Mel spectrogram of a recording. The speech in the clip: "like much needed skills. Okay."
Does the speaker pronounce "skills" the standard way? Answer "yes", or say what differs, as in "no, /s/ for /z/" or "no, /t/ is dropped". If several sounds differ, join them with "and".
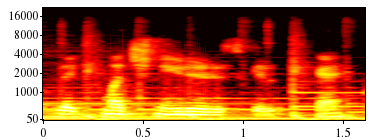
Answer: no, /z/ is dropped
